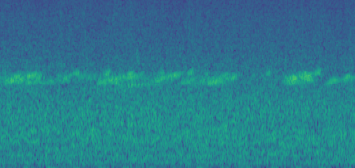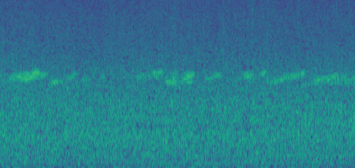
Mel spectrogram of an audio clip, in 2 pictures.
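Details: Frog calls near a forest river in a pristine, mossy woodland: short high trilled bursts repeated about every second without pause, set against the unbroken roar of the flowing stream.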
